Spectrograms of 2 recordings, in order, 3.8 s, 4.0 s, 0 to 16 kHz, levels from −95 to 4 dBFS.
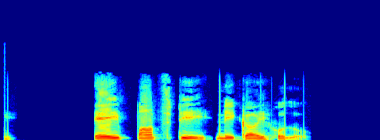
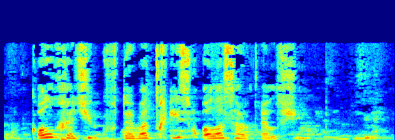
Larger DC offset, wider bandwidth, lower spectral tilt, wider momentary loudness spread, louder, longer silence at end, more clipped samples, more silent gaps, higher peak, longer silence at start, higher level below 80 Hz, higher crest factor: neither; second, 7.6 kHz vs 11.5 kHz; first, -7 dB/octave vs -3 dB/octave; second, 11 LU vs 16 LU; first, -15 LUFS vs -18 LUFS; first, 0.8 s vs 0.15 s; neither; first, 0.24-0.93 s vs none; about the same, 0 dBFS vs 0 dBFS; about the same, 0.05 s vs 0.05 s; about the same, -52 dBFS vs -54 dBFS; about the same, 16 dB vs 18 dB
